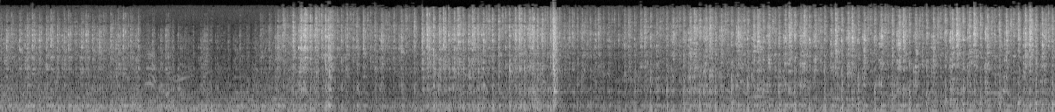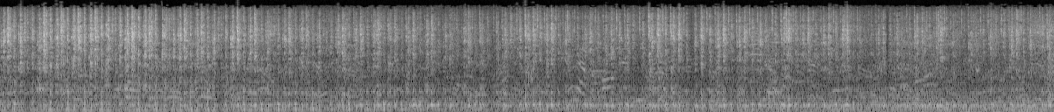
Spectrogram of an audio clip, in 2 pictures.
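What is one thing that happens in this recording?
A truck engine idles and rumbles slowly past.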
